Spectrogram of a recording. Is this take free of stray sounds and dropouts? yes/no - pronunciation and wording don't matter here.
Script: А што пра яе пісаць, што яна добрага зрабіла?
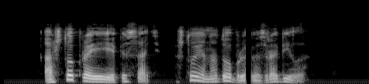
no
